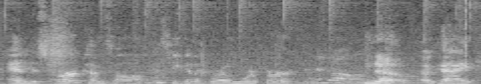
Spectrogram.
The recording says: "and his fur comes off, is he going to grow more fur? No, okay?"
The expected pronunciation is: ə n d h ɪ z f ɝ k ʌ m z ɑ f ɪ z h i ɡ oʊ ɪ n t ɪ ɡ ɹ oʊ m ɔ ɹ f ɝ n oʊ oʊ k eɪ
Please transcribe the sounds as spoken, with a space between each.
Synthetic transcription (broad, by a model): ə n ɪ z f ɝ k ʌ m z ɑ f ɪ z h i ɡ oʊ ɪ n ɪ ɡ ɹ oʊ m ɔ ɹ f ɝ n oʊ oʊ k eɪ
